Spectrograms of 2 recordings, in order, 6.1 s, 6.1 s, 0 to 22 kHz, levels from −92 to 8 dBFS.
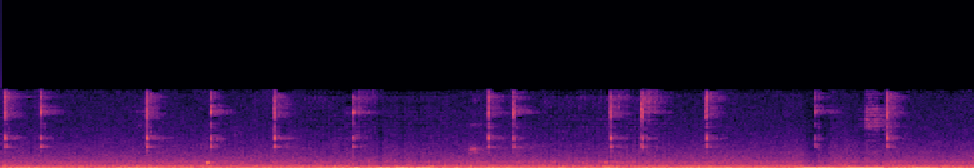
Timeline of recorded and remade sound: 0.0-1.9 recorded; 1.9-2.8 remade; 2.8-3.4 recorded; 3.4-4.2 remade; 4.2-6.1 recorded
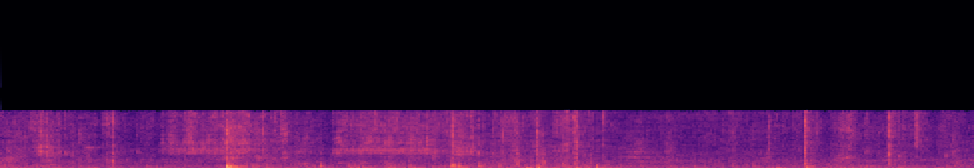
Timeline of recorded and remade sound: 0.0-2.2 recorded; 2.2-4.8 remade; 4.8-6.1 recorded

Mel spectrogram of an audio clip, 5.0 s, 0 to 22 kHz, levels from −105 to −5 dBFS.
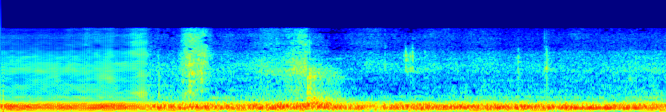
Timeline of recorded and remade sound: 0.0-1.1 remade; 1.1-5.0 recorded

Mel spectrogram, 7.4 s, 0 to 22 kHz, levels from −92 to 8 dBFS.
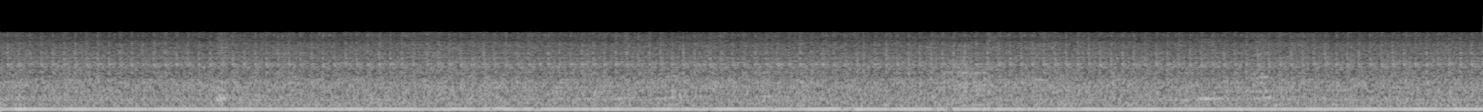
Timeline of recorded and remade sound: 0.0-2.1 recorded; 2.1-2.7 remade; 2.7-3.5 recorded; 3.5-4.3 remade; 4.3-7.4 recorded

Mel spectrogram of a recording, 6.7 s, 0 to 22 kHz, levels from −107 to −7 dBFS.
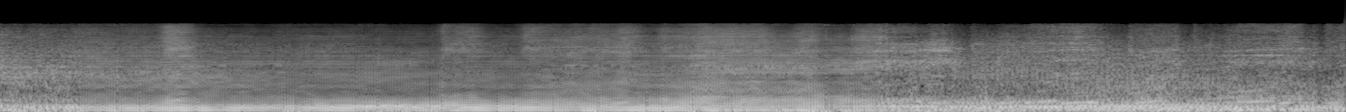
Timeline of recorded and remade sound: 0.0-0.4 recorded; 0.4-4.4 remade; 4.4-6.7 recorded

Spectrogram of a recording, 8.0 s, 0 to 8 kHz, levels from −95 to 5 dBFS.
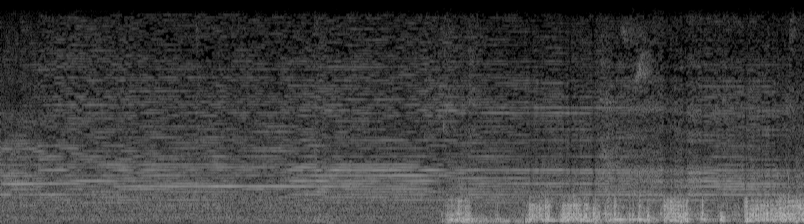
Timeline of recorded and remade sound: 0.0-6.3 recorded; 6.3-7.0 remade; 7.0-8.0 recorded

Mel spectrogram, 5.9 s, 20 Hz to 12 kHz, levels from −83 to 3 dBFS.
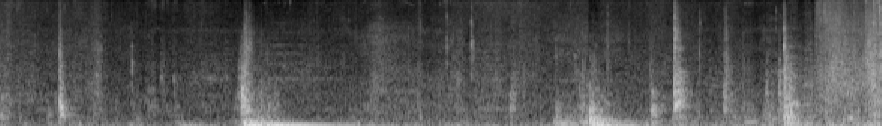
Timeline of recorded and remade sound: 0.0-5.9 recorded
